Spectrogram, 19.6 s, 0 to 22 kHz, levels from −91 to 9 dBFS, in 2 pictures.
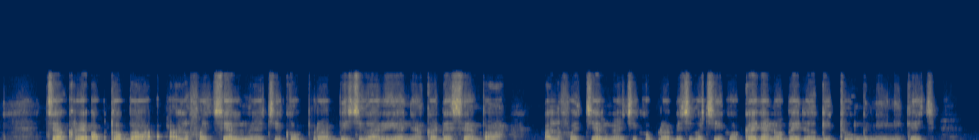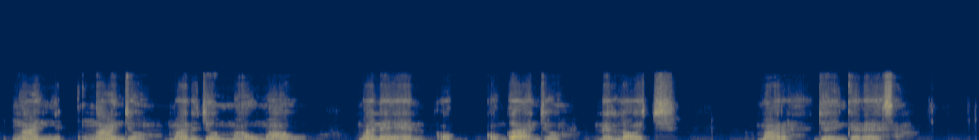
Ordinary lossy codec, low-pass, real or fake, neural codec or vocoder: none; none; fake; vocoder, 22.05 kHz, 80 mel bands, HiFi-GAN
